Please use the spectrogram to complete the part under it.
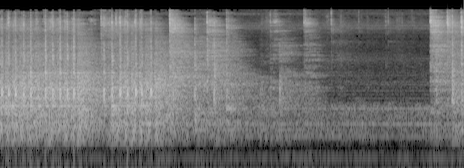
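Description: Metal spatulas scrape and tap rapidly against a cold metal plate.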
